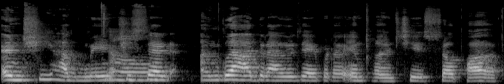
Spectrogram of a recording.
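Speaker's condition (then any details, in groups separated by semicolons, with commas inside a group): Cerebral palsy; speech therapy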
